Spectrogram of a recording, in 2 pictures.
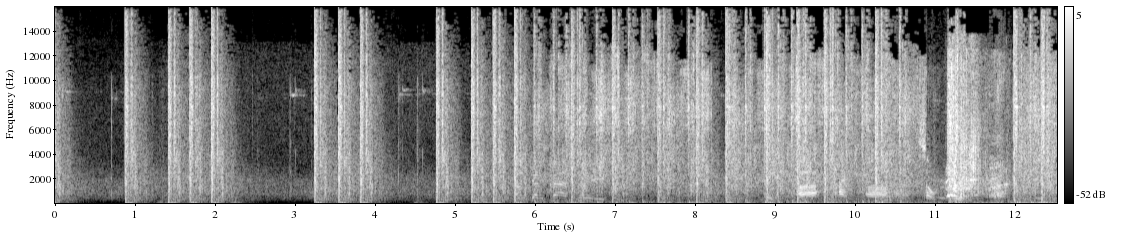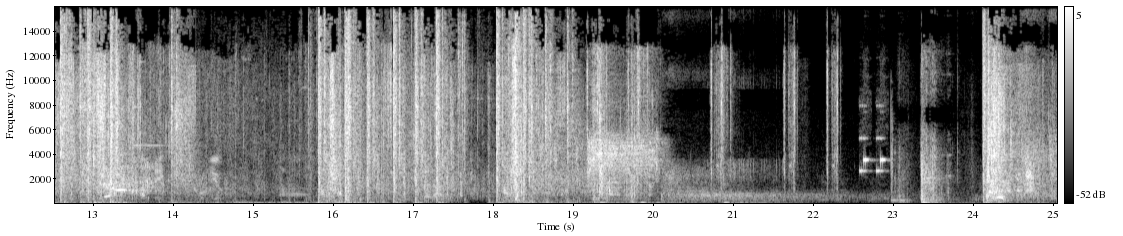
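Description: A rifle fires shot after shot.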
